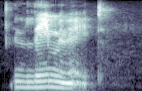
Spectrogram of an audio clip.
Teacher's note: You emphasize the second syllable.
